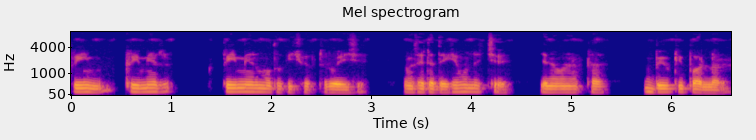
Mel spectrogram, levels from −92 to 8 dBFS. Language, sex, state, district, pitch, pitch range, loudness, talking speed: Bengali, male, West Bengal, Jhargram, 120 Hz, 110-125 Hz, -21 LUFS, 170 wpm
